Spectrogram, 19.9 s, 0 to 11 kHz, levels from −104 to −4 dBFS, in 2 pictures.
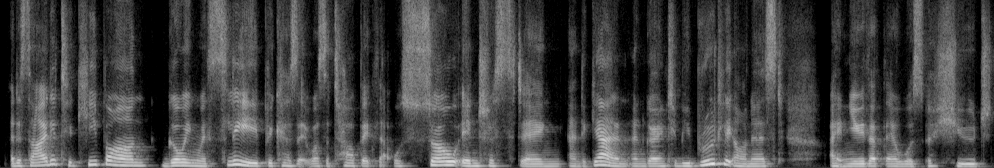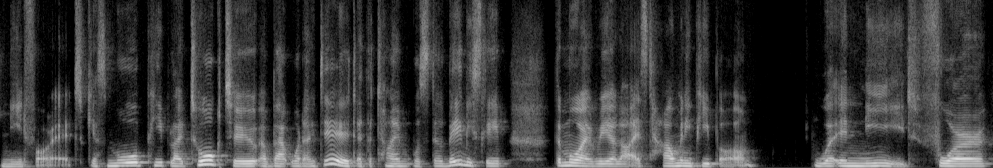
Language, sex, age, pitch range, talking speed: English, female, 30-49, 160-205 Hz, 190 wpm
